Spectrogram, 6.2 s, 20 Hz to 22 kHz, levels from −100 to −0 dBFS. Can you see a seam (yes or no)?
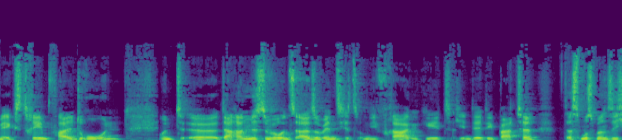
yes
